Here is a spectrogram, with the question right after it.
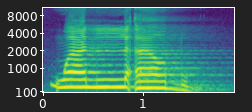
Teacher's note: Karena alif lam menghadapi huruf qamariah yaitu hamzah. Ini alif dengan harakat fathah ini adalah hamzahnya. Maka lam dibaca dengan jelas. Walard ro dibaca tafkhim karena sebelumnya baris fathah maka rnya tebal. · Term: alif lam qamariah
